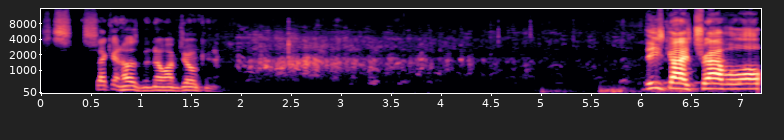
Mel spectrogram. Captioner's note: laughter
